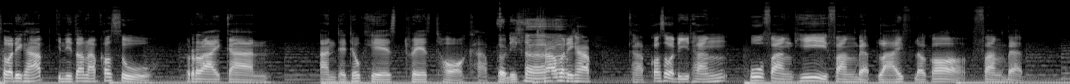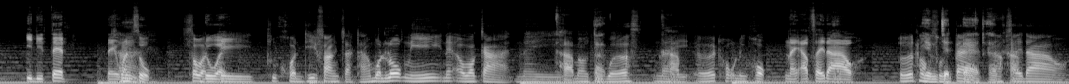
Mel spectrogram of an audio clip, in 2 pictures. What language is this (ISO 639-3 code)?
tha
